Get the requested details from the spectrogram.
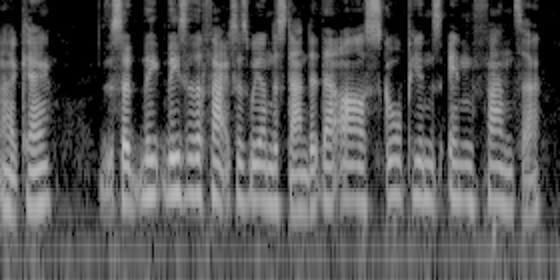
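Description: On a very clean recording with a silent background, a man with a fairly high pitch and an unremarkable speaking voice talks at a moderate pace with fairly even intonation. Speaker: podcast host. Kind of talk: casual chat.

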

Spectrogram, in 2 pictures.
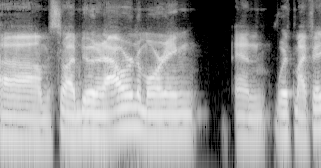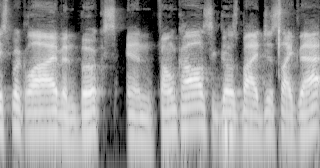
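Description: A man talks in a normal speaking voice at a fairly low pitch. His pace is moderate and his intonation fairly even. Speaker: podcast guest host. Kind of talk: casual interview chat.

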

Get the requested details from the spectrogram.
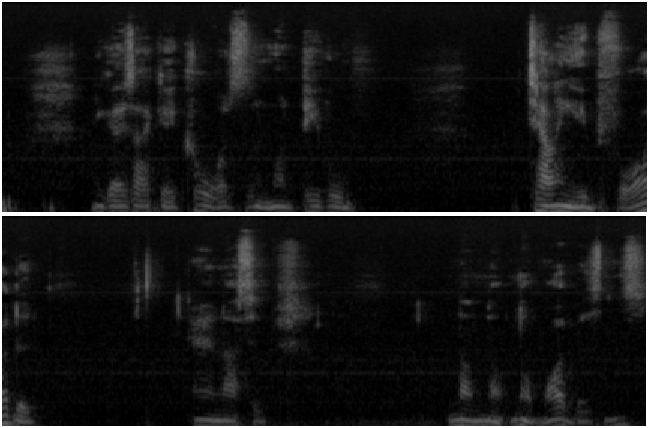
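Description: With a New Zealand accent, a man speaks at a moderate pace in a very deep, low, somewhat breathy voice. He takes long, frequent pauses. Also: fairly even intonation. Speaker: church member sharing testimony. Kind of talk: testimony.

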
